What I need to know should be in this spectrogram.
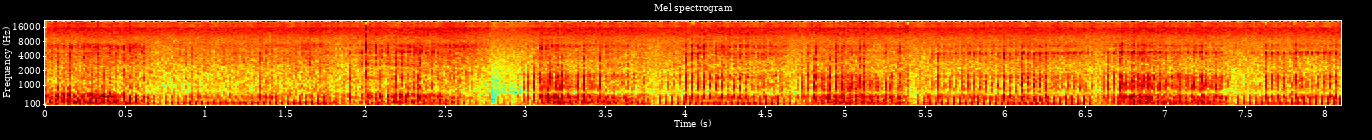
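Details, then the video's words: Continuous purring of a domestic cat, low and throbbing, rising and easing with each inhale and exhale in cycles of roughly a second, close and steady throughout. "Purring cat"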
